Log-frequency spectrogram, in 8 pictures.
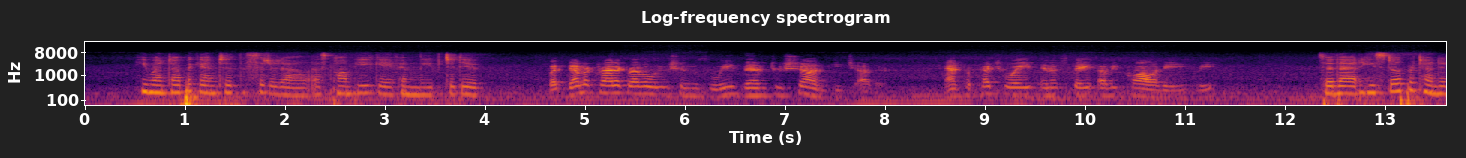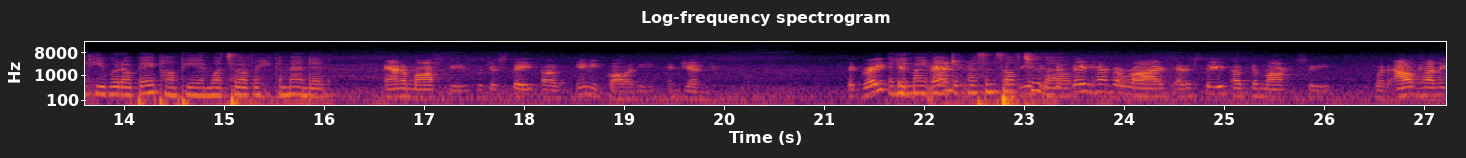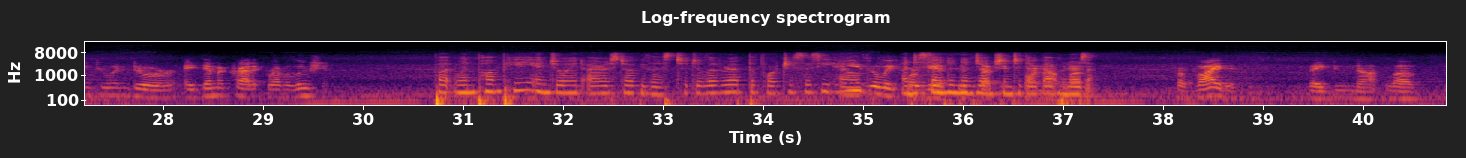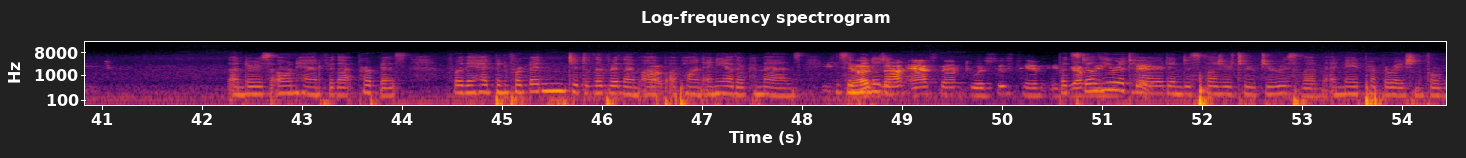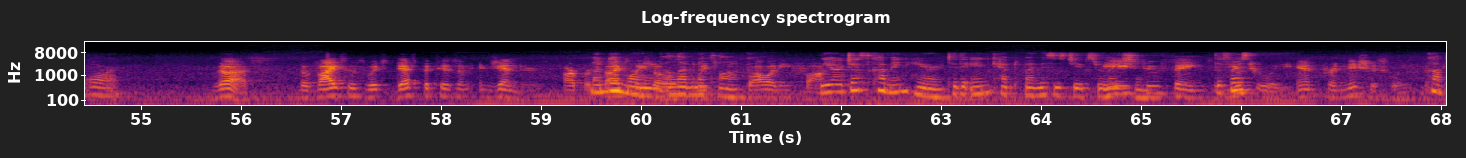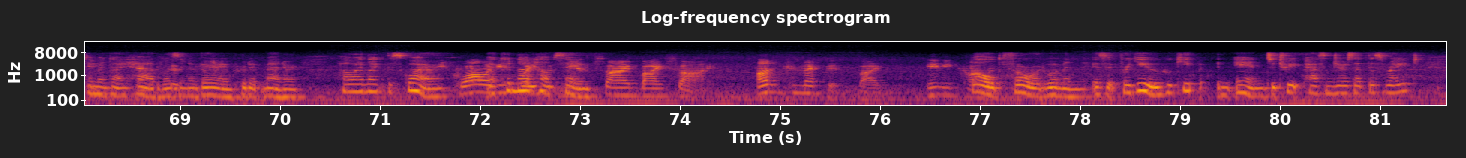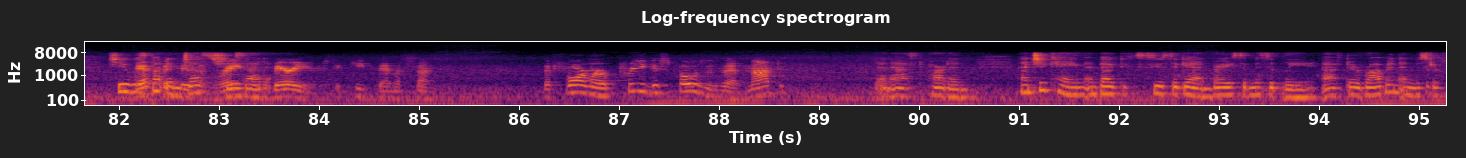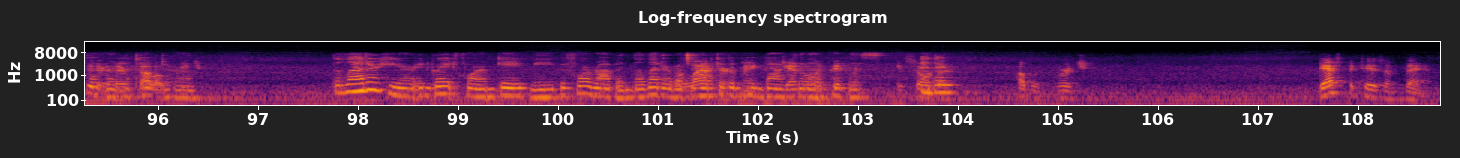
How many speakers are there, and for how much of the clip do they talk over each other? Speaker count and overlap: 2, about 21%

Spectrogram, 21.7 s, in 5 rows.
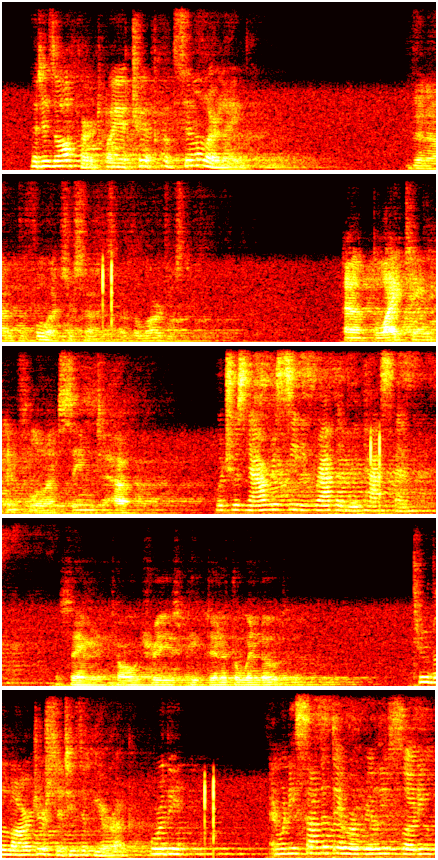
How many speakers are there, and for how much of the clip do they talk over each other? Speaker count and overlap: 5, no overlap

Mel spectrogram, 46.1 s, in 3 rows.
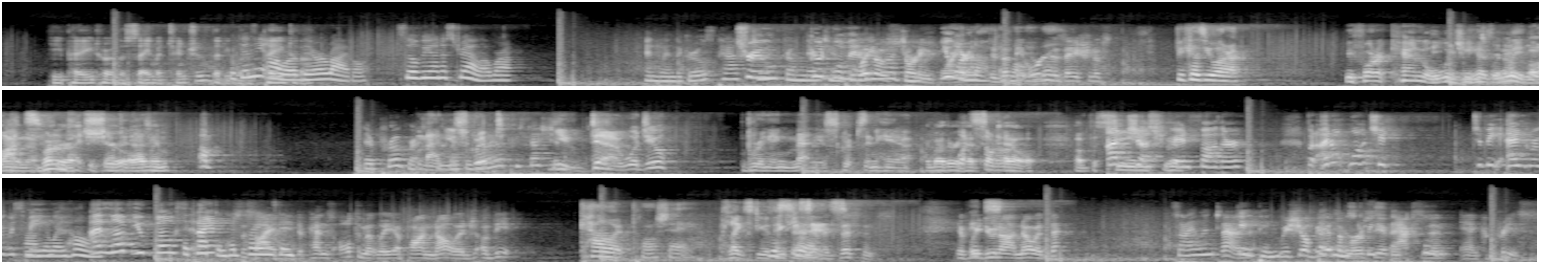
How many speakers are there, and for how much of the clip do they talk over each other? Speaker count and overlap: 9, about 42%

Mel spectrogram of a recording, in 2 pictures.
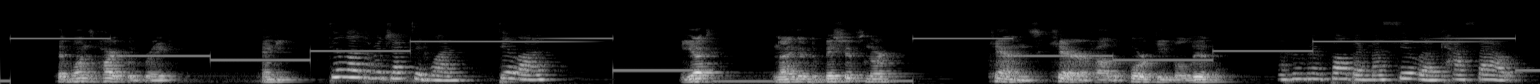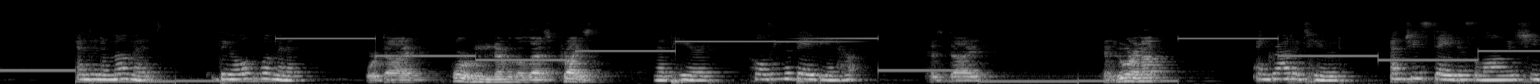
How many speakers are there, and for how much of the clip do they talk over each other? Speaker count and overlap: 2, no overlap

